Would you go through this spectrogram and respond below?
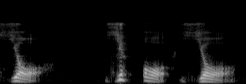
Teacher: So this is, we call them diphthongs. So this is a sound which consists on two sounds, short y and long o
